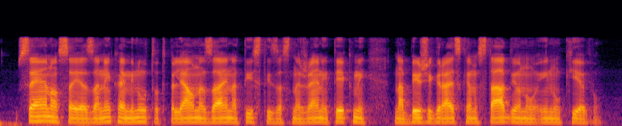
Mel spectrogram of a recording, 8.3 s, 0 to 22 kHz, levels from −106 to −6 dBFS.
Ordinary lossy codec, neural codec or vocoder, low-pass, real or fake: none; none; 7.2 kHz; real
